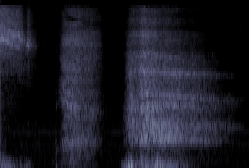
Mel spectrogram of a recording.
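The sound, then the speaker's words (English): Deep breaths taken while leading a group to relax before a test: three airy breathing sounds, a short one, then a longer draw, then a long exhale that slowly fades, with no talking over them. “Relax. Everybody take a deep breath.”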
